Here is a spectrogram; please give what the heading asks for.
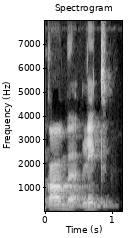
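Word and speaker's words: قبلك: Unzil min qablik, ba yang sukun di sini bacanya dengan qalqalah kalau namanya itu. Jadi dibaca dengan pantulan. Qablik jangan dibaca tanpa pantulan.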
